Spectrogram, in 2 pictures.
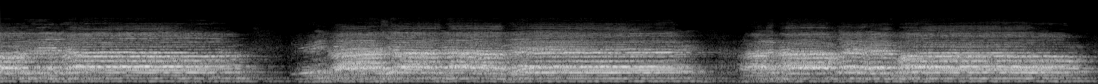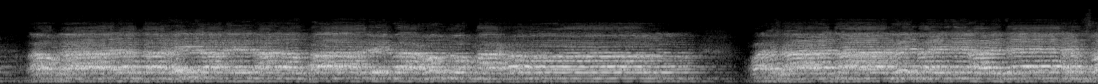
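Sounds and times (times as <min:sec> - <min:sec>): group chanting in unison: 0:00.0 - 0:21.9.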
